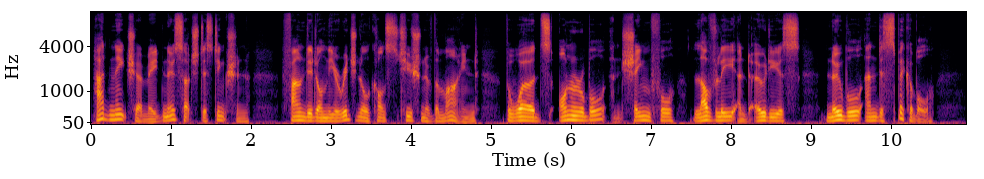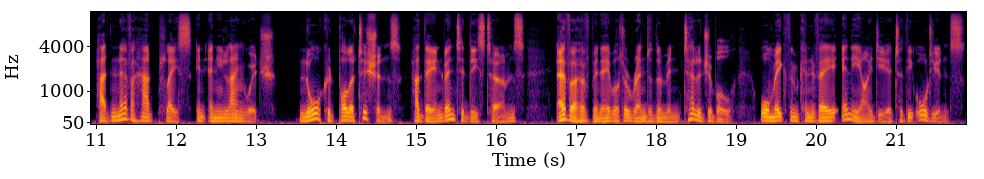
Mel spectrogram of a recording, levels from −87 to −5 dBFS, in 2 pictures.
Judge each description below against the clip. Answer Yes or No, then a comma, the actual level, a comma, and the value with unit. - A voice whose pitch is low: Yes, low, 100 Hz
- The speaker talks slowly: No, average, 155 wpm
